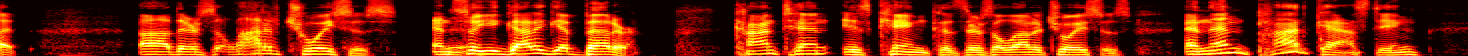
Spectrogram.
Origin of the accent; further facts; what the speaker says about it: Boston, Massachusetts, United States; I was listening to morning radio as I grew up in Boston.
